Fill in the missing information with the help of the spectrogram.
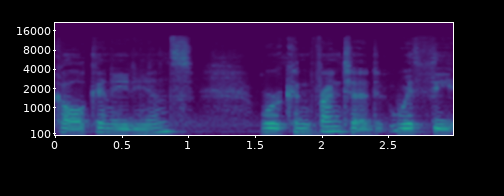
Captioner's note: speaking French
